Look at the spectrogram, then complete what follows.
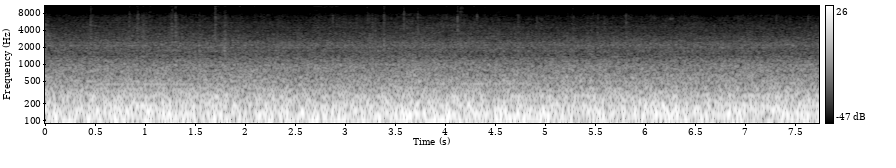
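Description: Steady, low roar inside a jet airliner's cabin on landing approach: engine and airflow noise heard from a window seat.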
